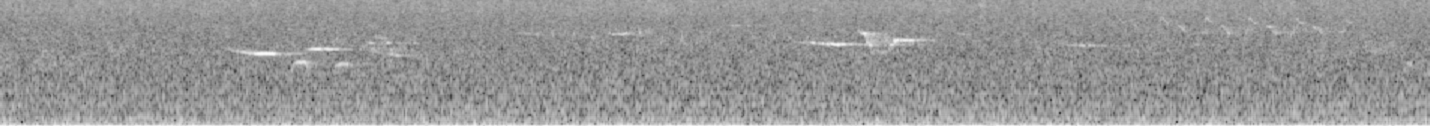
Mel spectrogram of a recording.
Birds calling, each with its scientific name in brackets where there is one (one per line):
Hermit Thrush (Catharus guttatus)
Hermit Warbler (Setophaga occidentalis)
